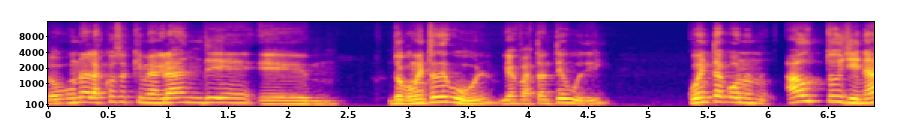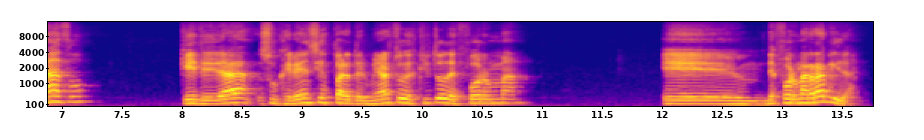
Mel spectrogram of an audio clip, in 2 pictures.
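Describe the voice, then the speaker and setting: A young male teacher walks students through a recorded online class. His voice sits a little high, and his delivery is casual and direct, with frequent "eh" fillers. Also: unhurried.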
